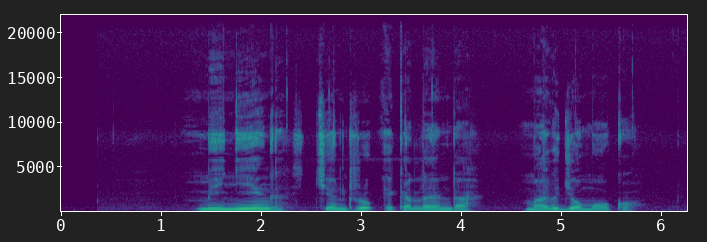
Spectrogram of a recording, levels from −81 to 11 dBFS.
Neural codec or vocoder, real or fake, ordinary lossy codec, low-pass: none; real; none; none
